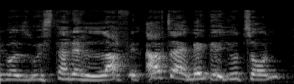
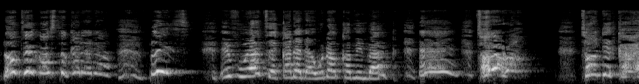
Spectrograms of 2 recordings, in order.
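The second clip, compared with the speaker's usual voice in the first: high-pitched mock screams of begging; imitated panicked screaming; 12 semitones higher, 4 dB louder than usual. Two passengers beg the driver to turn back, mock panicked screaming. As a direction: plead frantically, shrieking like terrified passengers. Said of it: "they started screaming".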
